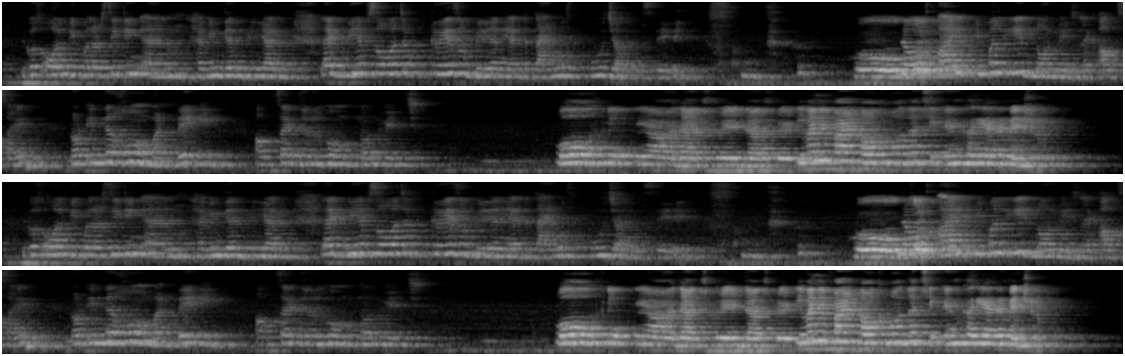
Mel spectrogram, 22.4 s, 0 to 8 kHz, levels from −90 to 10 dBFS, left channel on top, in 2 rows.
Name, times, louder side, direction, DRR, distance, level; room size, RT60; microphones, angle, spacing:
voice 1, 0.2-6.8 7.1-8.0 8.9-11.5 11.9-13.4 13.7-15.4 16.9-17.2, equal, 60° left, -1 dB, 0.8 m, -34 dB
voice 2, 8.5-9.3 11.5-11.6 16.8-21.6, right 3 dB, 35° right, 4 dB, 0.3 m, -22 dB
3.4 x 2.2 x 3.8 m, 1.1 s
head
